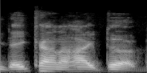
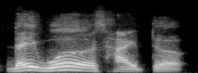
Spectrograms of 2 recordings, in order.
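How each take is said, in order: First: Said in the usual way. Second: Slow, drawn-out stress on "was". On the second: Real, not acted. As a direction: lean hard and long on "was". Correcting "kinda" with emphasis.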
